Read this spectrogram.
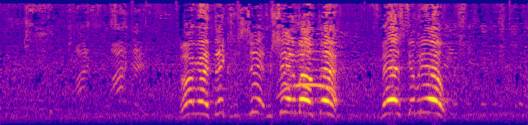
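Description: Young men shout to each other across an open field, some way off.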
